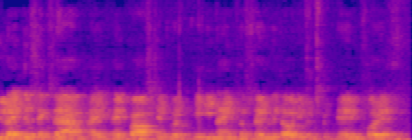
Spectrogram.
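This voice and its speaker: A man with an Indian accent speaks at a medium pitch. Audible room echo and noticeable background noise fill the recording. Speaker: panelist, business consultant and entrepreneur. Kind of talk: panel discussion. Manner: fast.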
